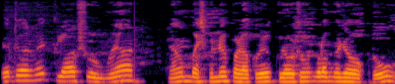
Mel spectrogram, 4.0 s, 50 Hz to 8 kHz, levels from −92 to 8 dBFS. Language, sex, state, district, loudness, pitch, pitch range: Hindi, male, Uttar Pradesh, Jyotiba Phule Nagar, -18 LUFS, 150 Hz, 145-160 Hz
